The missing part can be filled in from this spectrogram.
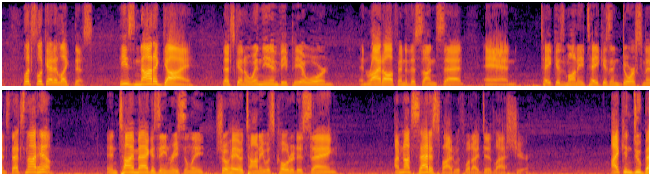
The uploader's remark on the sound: LIVE from Angels Stadium in Anaheim for MLB Opening Day!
